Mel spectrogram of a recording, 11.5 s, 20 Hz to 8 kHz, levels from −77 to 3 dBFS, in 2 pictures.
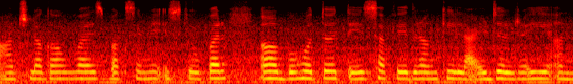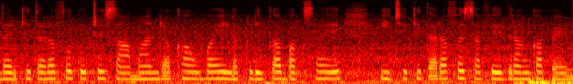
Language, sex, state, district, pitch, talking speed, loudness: Hindi, female, Uttar Pradesh, Hamirpur, 225 Hz, 205 wpm, -27 LUFS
